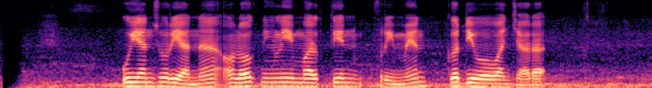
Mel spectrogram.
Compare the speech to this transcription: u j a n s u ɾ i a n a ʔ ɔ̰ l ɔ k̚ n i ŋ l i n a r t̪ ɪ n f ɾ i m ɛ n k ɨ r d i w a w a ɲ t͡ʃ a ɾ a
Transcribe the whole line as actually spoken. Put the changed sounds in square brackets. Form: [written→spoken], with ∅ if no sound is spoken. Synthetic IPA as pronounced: u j a n s u ɾ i a n a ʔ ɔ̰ l ɔ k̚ n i ŋ l i [n→m] a r t̪ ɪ n f ɾ i m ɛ n k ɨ r d i w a w a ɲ t͡ʃ a ɾ a

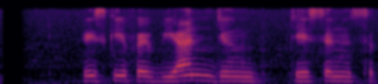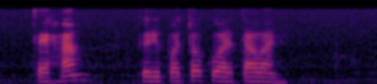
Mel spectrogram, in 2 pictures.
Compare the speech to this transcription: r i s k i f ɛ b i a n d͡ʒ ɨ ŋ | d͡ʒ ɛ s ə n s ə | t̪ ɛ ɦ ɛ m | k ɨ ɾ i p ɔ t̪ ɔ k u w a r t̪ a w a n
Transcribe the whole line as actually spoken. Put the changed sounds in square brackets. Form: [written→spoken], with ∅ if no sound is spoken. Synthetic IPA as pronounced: r i s k i f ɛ b i a n d͡ʒ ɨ ŋ | d͡ʒ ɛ s ə n s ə | t̪ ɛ ɦ [ɛ→a] m | k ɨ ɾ i p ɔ t̪ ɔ k u w a r t̪ a w a n

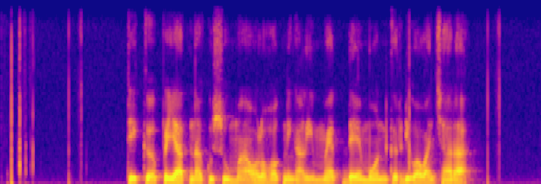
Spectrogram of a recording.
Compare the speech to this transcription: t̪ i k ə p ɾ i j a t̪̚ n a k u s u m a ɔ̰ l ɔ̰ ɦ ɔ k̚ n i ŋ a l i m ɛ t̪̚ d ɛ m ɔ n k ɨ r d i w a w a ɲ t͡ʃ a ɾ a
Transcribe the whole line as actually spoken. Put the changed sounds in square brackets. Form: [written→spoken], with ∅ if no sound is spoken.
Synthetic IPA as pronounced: t̪ i k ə p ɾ i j a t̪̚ n a k u s u m a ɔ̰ l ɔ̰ ɦ ɔ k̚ n i ŋ a l i m ɛ t̪̚ d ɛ m ɔ n k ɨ r d i w a w a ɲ t͡ʃ a ɾ a

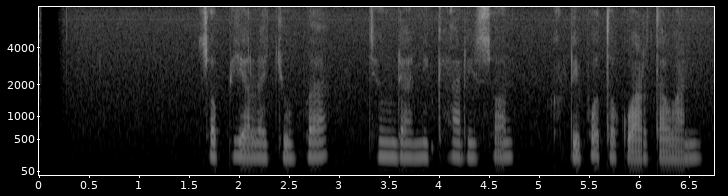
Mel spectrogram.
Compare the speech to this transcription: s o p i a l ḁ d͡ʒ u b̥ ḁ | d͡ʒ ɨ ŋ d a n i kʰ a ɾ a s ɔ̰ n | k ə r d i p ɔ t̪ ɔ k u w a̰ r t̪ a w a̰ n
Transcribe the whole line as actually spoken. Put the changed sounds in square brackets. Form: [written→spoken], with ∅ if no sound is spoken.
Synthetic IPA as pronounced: s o p i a l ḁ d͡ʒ u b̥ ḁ | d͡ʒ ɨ ŋ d a n i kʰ a ɾ [a→i] s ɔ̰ n | k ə r d i p ɔ t̪ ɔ k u w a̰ r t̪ a w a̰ n

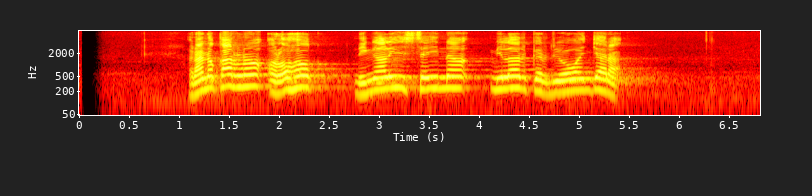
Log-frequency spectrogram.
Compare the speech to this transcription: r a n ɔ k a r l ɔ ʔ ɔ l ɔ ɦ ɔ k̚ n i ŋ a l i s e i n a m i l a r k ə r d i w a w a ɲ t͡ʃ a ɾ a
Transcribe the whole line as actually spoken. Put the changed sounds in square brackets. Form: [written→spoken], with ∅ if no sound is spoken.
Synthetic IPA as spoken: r a n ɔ k a r l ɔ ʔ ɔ l ɔ ɦ ɔ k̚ n i ŋ a l i s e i n a m i l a r k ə r d i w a w a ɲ t͡ʃ a ɾ a

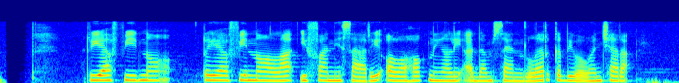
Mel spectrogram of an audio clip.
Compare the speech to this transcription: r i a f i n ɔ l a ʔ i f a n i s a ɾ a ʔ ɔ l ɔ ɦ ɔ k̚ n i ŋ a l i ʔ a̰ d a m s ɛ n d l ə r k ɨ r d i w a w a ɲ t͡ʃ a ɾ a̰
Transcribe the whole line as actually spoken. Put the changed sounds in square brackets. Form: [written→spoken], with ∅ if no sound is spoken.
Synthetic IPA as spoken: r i a f i n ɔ l a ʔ i f a n i s a ɾ [a→i] ʔ ɔ l ɔ ɦ ɔ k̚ n i ŋ a l i ʔ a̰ d a m s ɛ n d l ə r k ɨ r d i w a w a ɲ t͡ʃ a ɾ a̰

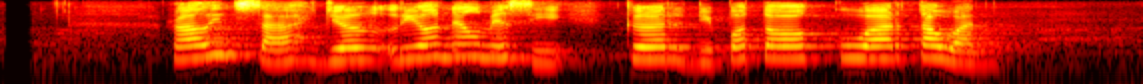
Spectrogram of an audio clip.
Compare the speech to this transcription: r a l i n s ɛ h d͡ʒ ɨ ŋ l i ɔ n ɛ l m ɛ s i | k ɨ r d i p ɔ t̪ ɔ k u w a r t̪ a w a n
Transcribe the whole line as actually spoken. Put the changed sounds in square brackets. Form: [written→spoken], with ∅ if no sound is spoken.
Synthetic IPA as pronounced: r a l i n s [ɛ→a] h d͡ʒ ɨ ŋ l i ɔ n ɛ l m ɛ s i | k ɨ r d i p ɔ t̪ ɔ k u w a r t̪ a w a n

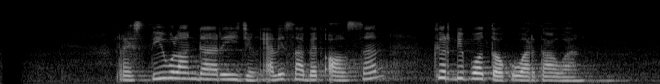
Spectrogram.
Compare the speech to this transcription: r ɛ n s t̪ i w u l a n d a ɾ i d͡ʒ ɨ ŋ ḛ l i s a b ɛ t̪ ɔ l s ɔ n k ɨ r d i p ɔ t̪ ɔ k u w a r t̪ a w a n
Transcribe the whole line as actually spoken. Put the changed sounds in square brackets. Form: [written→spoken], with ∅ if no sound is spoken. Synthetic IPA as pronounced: r ɛ [n→∅] s t̪ i w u l a n d a ɾ i d͡ʒ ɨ ŋ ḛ l i s a b ɛ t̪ ɔ l s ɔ n k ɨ r d i p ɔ t̪ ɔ k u w a r t̪ a w a n

